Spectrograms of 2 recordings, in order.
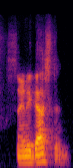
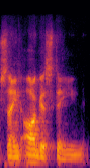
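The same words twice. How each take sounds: First: It uses the general, non-local pronunciation. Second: It uses the local Florida pronunciation.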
